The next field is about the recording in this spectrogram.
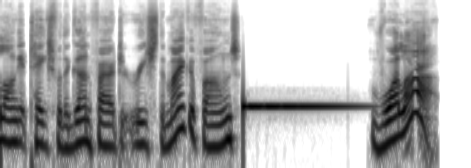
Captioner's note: ShotSpotter pinging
